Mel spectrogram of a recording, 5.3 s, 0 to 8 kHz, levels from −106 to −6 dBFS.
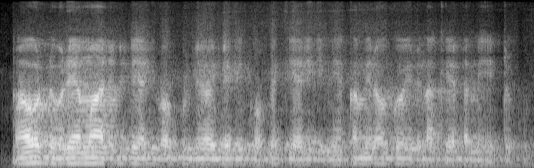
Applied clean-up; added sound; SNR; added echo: neural separator model SepFormer DNS4.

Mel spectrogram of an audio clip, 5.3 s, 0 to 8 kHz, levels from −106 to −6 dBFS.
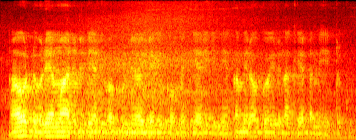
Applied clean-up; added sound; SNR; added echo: none; Bus; 12 dB; reverberation time 1.4 s.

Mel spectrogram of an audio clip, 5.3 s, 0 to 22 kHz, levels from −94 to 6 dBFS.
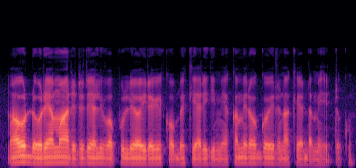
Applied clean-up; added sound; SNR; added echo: none; none; none; none.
